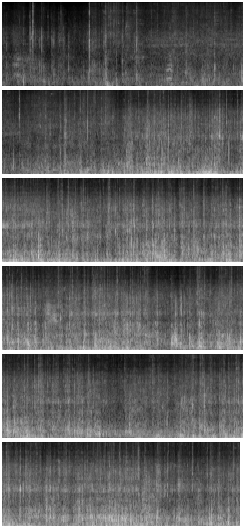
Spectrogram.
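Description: Bicycle tyres roll and skid over a loose dirt trail.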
